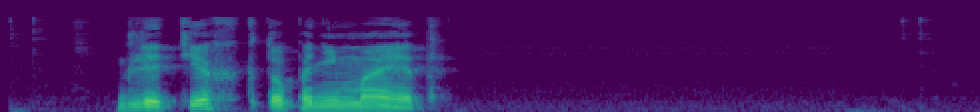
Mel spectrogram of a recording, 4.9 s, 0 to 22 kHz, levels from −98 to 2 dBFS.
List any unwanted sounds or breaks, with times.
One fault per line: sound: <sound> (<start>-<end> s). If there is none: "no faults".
no faults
